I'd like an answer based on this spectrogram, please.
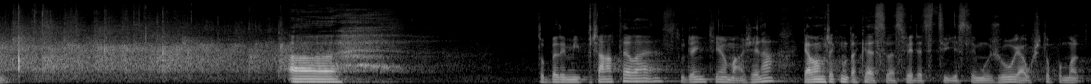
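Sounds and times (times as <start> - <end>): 
audience applause: 0.0 - 3.4
speech: 2.9 - 3.6, 5.4 - 10.9.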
